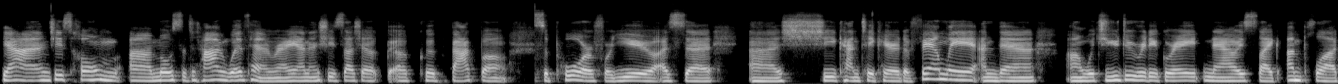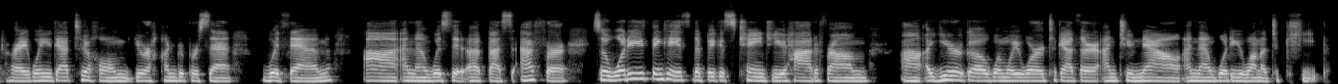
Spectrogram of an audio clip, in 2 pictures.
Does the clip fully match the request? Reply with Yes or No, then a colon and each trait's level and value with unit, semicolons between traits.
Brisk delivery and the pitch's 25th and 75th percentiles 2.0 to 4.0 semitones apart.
Yes: fast, 210 wpm; narrow, 2.4 semitones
